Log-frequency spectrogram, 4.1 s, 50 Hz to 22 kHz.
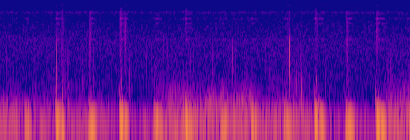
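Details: A person's own heart, very clearly recorded: low lub-dub pairs, roughly 90 beats a minute, in a steady rhythm; normal heart sounds.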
